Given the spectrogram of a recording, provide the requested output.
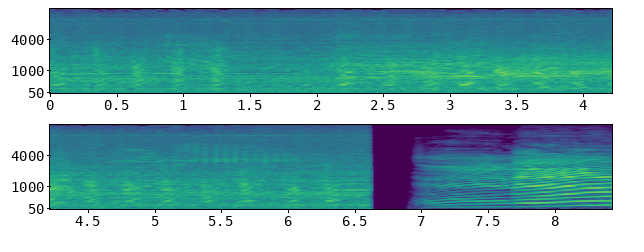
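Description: Busy, hissing outdoor background with faint clicks and chatter fills the first part. After a brief pause, a cow lets out a full, resonant moo that climbs and strengthens toward its end.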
